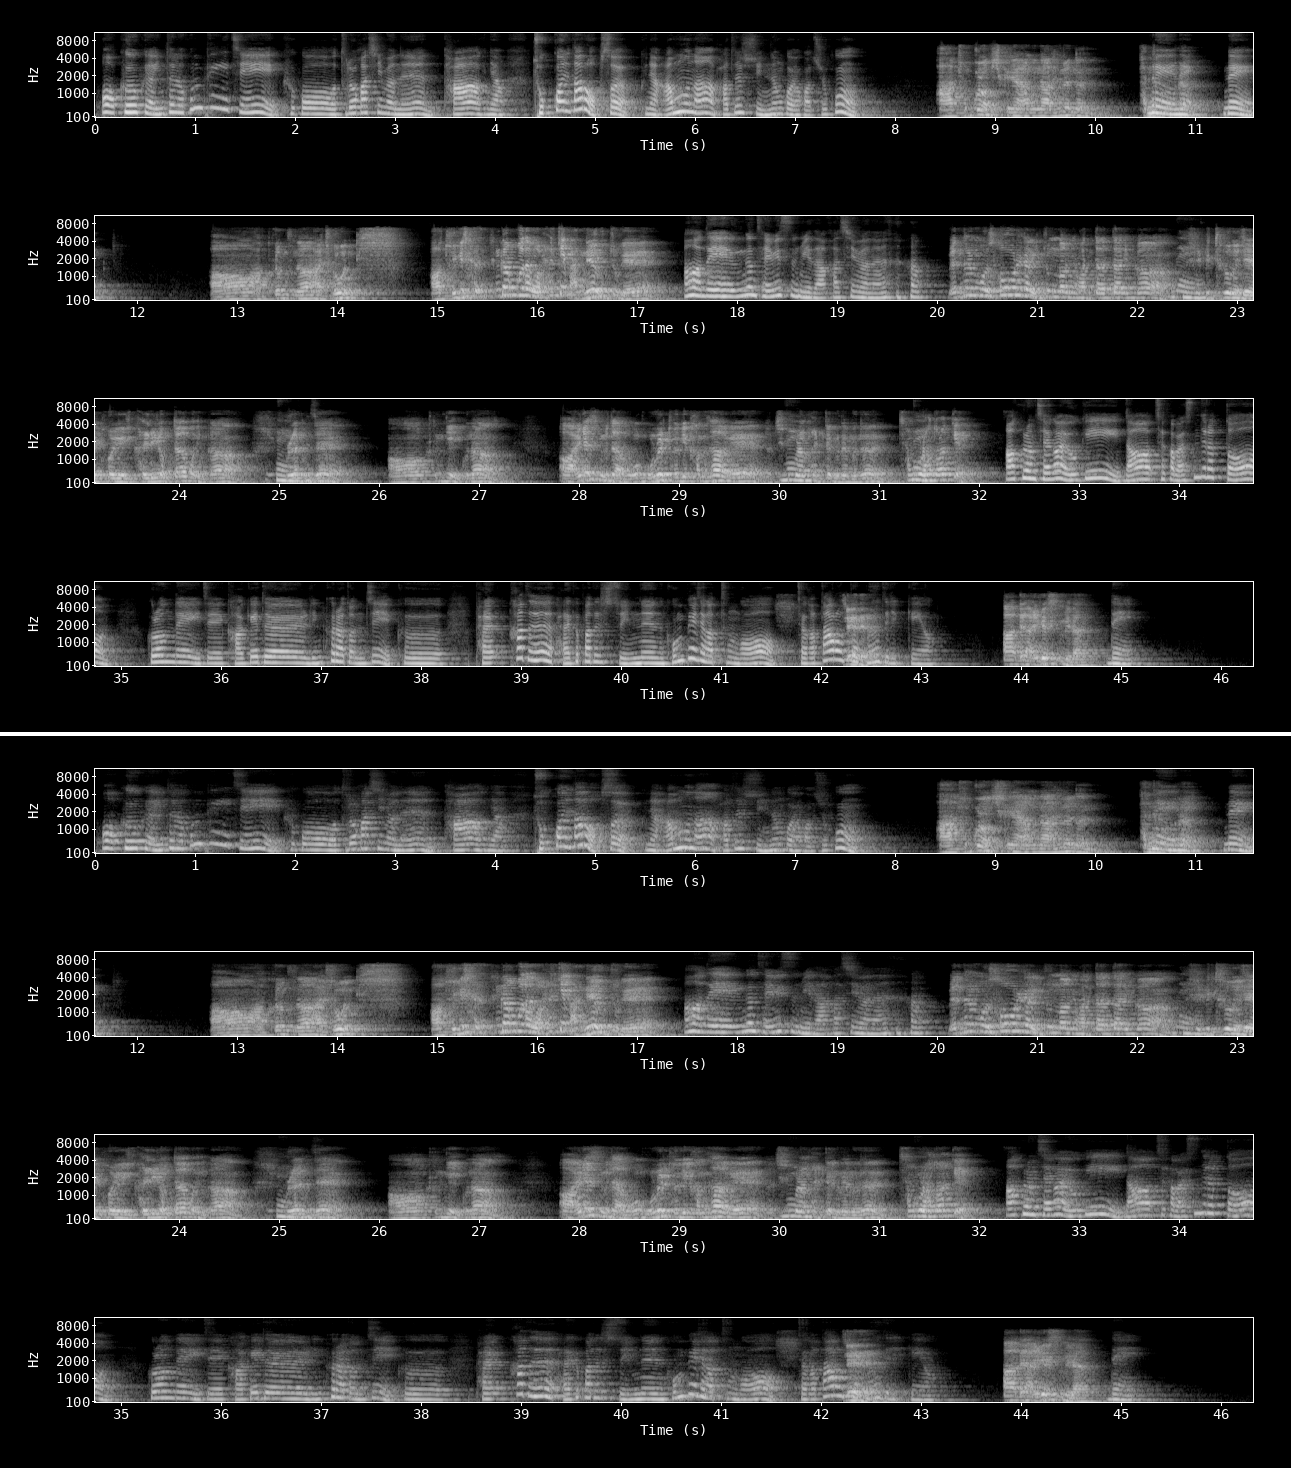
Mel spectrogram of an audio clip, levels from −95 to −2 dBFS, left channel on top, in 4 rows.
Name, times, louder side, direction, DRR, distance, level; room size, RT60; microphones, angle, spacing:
voice 1, 0.1-7.7 10.5-11.0 11.3-11.6 17.5-19.9 22.3-22.7 25.0-25.5 30.0-30.3 31.3-31.6 32.3-34.9 35.3-38.2 38.6-43.2 44.9-45.1, left 5 dB, 70° left, 7 dB, 0.4 m, -26 dB
voice 2, 8.4-10.1 10.4-11.0 12.7-14.6 14.9-17.2 20.1-25.6 26.1-27.2 27.8-31.9 42.2-42.6 43.8-44.7, left 1 dB, 35° left, -5 dB, 3.5 m, -27 dB
12.0 x 7.5 x 2.9 m, 0.81 s
head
